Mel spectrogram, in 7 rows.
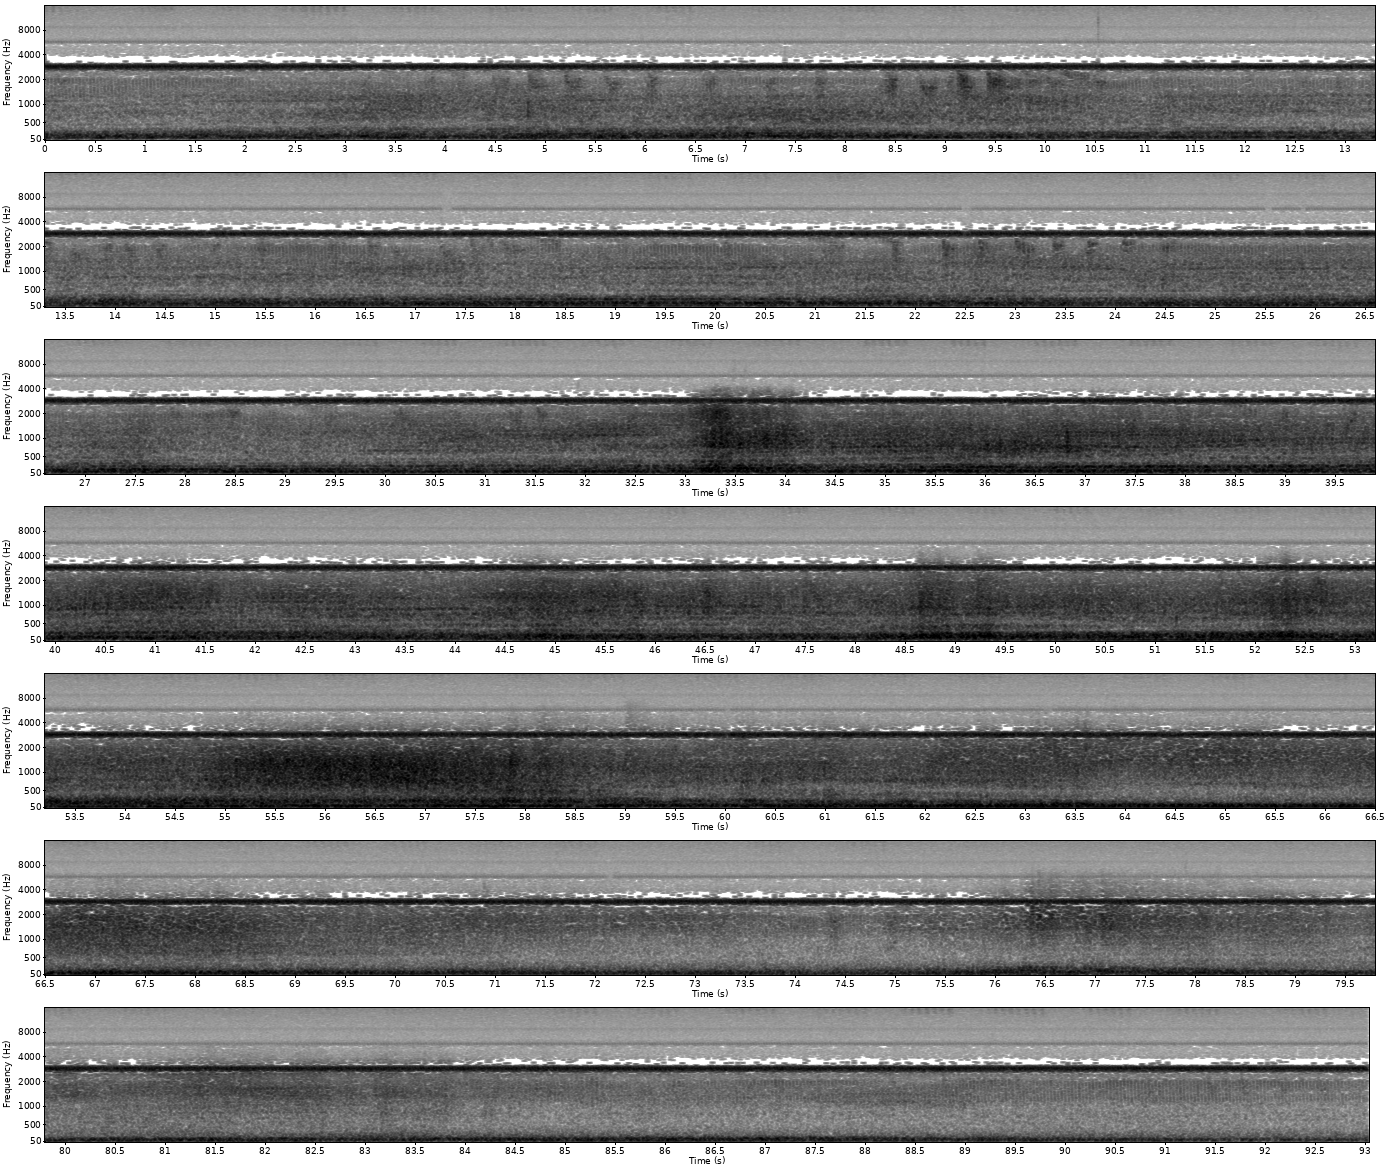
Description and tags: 21062007.night.passing.car
night ambiance in scrub near Donana National Park, S Spain. A car passes along a dirt trail, with crickets and Nightjar calls in background. Decoded to mid-side stereo with free VST Voxengo plugin, unedited otherwise.
ambiance, birds, field-recording, nature, south-spain, summer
